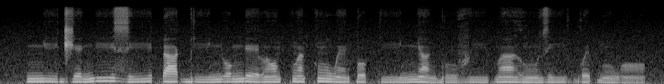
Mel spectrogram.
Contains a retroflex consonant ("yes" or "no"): no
